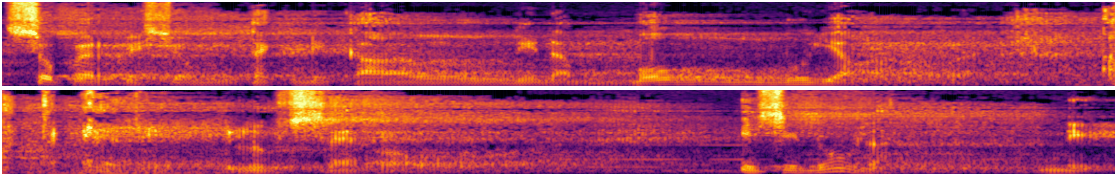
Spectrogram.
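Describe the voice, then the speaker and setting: A man performing as a sinister horror radio drama announcer, speaking in a drawn-out, ominous, theatrical way. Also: rumbling low, very animated, gravelly, heavily acted. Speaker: announcer and narrator. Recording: cavernous echo with long reverb. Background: dramatic music.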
